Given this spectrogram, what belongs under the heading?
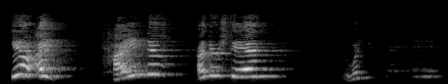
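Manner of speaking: high-pitched, tentative admission; doubtful hedging. Retold or imitated. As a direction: stretch it out high, unsure you really follow. Hedging how much he understood.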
